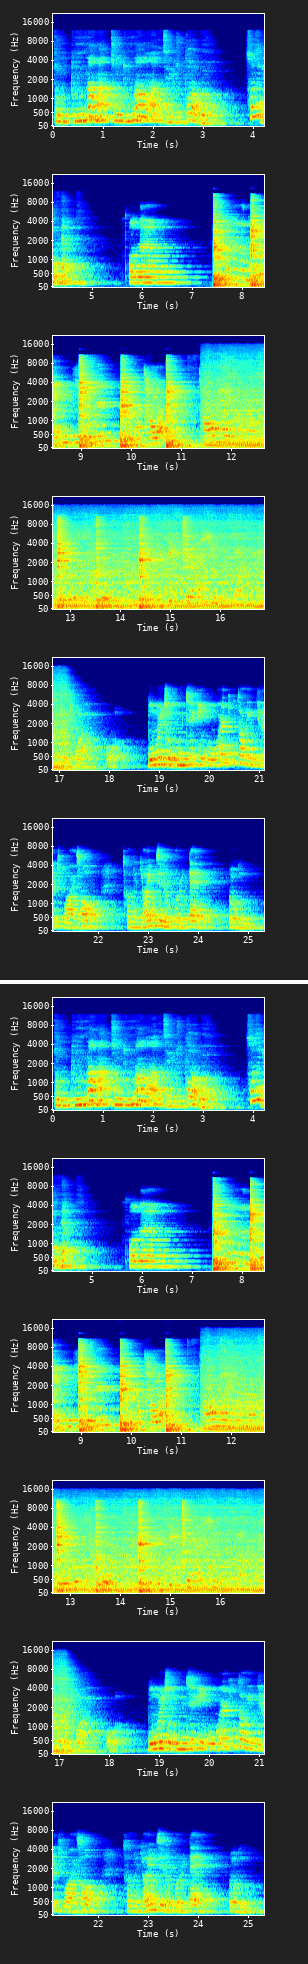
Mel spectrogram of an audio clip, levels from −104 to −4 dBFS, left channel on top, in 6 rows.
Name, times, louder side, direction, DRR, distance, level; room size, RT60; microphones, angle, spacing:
voice 1, 0.0-3.2 3.9-4.5 11.9-12.5, right 1 dB, 10° left, -6 dB, 0.5 m, -29 dB
voice 2, 4.1-4.8 5.7-6.7 7.7-9.6 9.9-10.8 11.4-13.9 14.5-18.2 18.8-22.2 22.5-24.1 24.6-25.1, equal, 45° left, -1 dB, 0.8 m, -31 dB
sound 1, 7.4-7.7 8.2-8.4 8.9-9.4 9.8-10.1 10.7-11.5 11.8-12.0 12.7-13.1 13.5-13.9 14.4-14.8 15.2-15.6, equal, 80° right, 1.1 m, -22 dB
sound 2, 11.4-17.1, equal, 10° right, 1.4 m, -30 dB
3.9 x 3.5 x 3.6 m, 1.3 s
head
